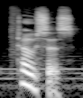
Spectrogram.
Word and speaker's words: ptosis: in both conversation writing to just ptosis with a silent P there are many different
